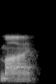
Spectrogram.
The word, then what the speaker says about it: MI: It's MI for Michigan, MI, but pronounce my, play on words, my little coin thing.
